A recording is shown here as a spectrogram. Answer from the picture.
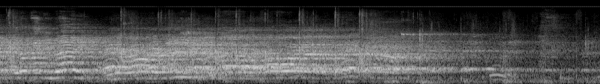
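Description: Several young people's voices calling and shouting over one another in an echoing sports hall, with scattered thuds on the floor. The voices die down near the end.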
